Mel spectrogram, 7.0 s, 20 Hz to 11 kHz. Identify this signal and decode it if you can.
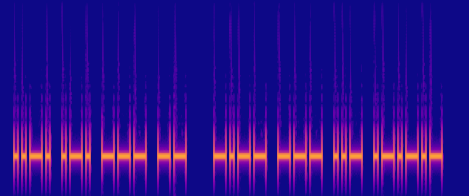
Morse code, heard as a keyed tone, about 20 wpm, 700 Hz. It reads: FROM YOU.
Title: Sentences from Top 1000 Words - Review Part 1 - 20wpm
